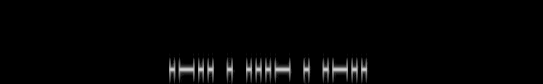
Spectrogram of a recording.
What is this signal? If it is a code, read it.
Morse code, heard as a keyed tone, about 25 wpm, 700 Hz. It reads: LEVEL
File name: 5 Letter Words - First 3 Letters Given - 25wpm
